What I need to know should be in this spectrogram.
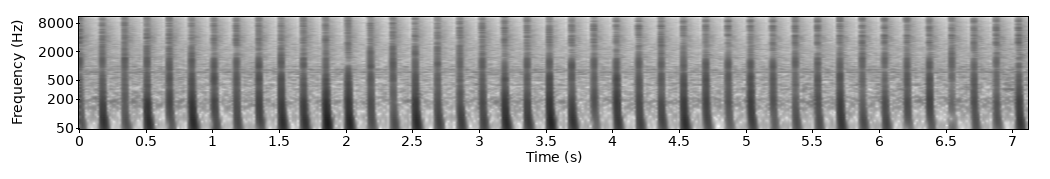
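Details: Erbium laser removing a facial mole layer by layer under anesthesia, as part of a hybrid laser mole treatment: sharp, evenly spaced snapping pulses at about 90 per minute.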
